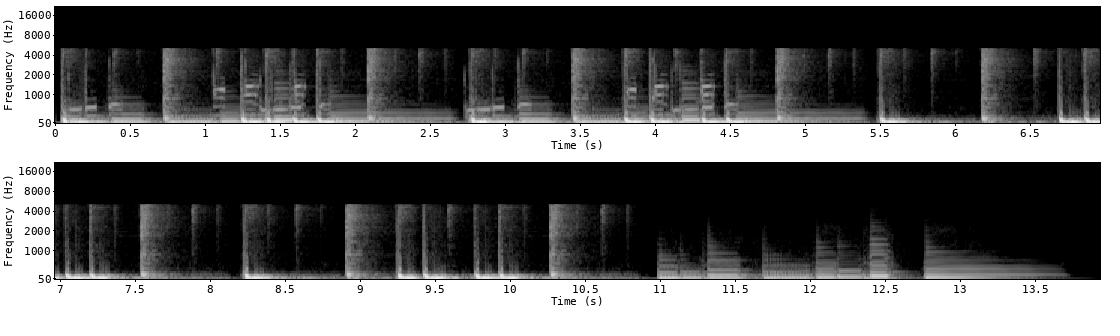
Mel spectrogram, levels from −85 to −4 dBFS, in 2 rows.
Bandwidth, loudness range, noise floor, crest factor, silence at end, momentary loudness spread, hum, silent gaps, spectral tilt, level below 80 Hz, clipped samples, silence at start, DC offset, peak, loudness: 5.2 kHz; 6 LU; -55 dBFS; 14 dB; 0.5 s; 16 LU; none; none; -9 dB/octave; -24 dBFS; under 0.1%; 0 s; under 0.1%; -8 dBFS; -24 LUFS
